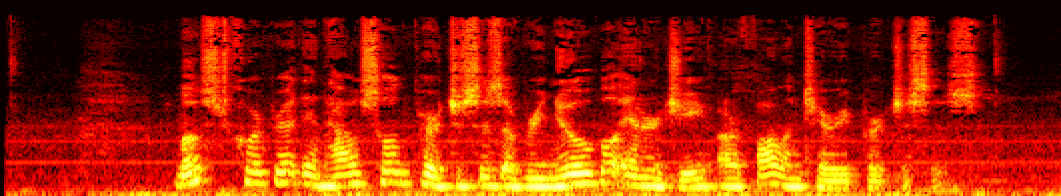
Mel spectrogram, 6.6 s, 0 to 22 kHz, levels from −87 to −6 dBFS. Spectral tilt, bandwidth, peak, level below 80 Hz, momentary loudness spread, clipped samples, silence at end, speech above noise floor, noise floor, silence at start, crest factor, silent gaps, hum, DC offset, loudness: -6 dB/octave; 16.5 kHz; -4 dBFS; -40 dBFS; 11 LU; under 0.1%; 0 s; 26 dB; -45 dBFS; 0.05 s; 16 dB; none; none; under 0.1%; -19 LUFS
